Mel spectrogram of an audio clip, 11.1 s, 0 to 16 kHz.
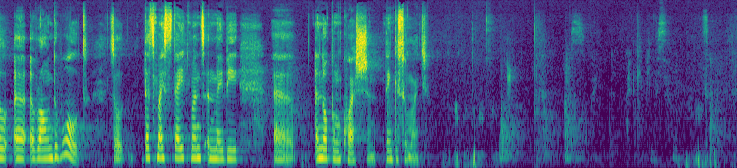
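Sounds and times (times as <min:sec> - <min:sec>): microphone handling thuds: 0:06.8 - 0:07.7, 0:10.3 - 0:11.0.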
